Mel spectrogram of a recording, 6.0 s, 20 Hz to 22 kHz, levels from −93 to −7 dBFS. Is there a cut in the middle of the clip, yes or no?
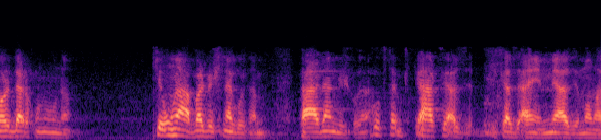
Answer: yes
